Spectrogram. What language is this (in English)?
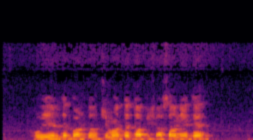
Uzbek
